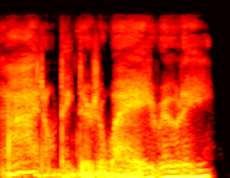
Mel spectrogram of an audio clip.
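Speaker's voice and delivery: menacing, low, soft whisper.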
